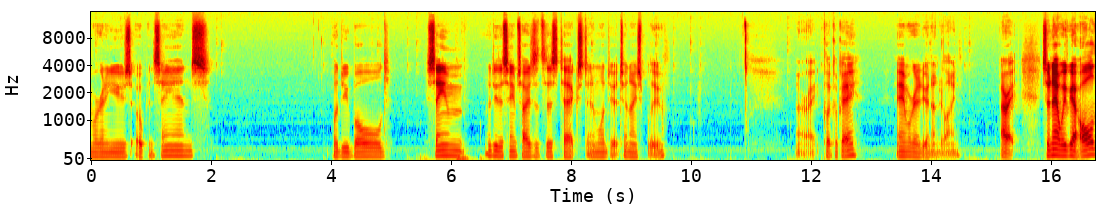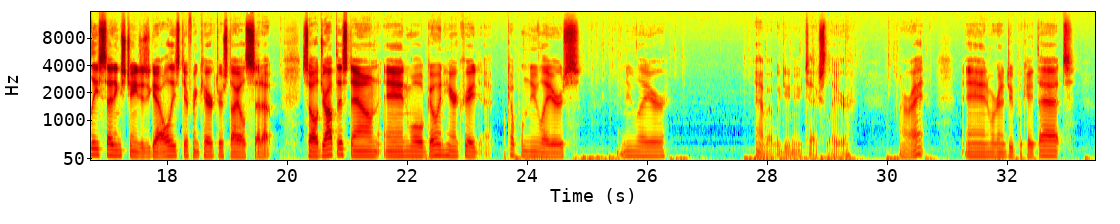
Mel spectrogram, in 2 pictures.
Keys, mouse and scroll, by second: 5.8-6.6 typing, 22.3 t, 23.6-26.4 typing, 27.6-30.6 typing, 30.0 ctrl+Return, 32.1 ctrl+j.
